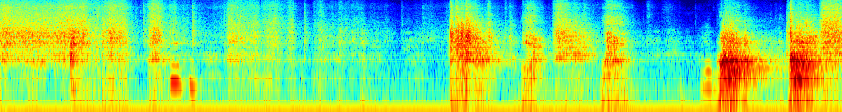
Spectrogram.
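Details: Rottweiler in Haryana, India, barking at night; after a quieter stretch of faint sounds, loud harsh barks come singly and in pairs near the end, with a man's voice speaking in between.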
